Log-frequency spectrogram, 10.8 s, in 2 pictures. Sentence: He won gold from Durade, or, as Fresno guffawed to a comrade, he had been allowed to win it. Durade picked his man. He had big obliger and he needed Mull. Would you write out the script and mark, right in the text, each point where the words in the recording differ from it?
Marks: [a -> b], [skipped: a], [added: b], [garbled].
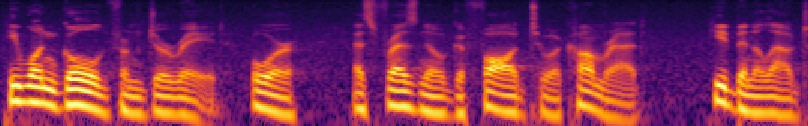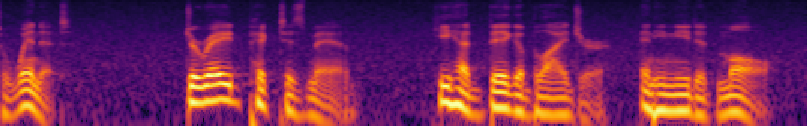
He won gold from Durade, or, as Fresno guffawed to a comrade, he had been allowed to win it. Durade picked his man. He had big obliger and he needed Mull.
